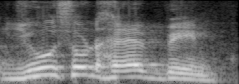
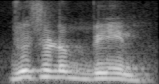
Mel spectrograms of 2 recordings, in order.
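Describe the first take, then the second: First: The word 'have' is clearly pronounced in full. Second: The word 'have' is dropped or heavily reduced. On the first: "मैंने पूरा लिख लिया" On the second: "हैव का contraction कर देते हैं ये, इसने क्या बोला, ऐसे बोला"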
